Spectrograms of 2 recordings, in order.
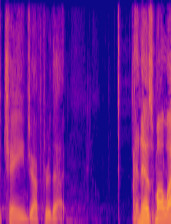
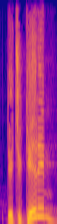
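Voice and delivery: loud, higher mock demand; retold dad's demand; 4 semitones higher, 10 dB louder than usual. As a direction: bellow it like the retold father. Dad questions returning son.

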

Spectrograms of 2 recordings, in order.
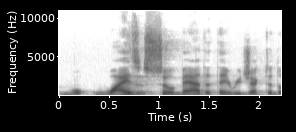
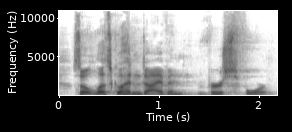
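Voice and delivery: ordinary talk

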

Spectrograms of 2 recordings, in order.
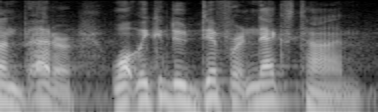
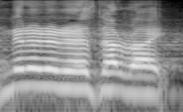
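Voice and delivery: Jesus correcting; 9 semitones higher, 12 dB louder than usual. Retold or imitated. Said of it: "Jesus is like".

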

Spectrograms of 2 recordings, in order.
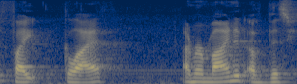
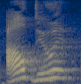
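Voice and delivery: put-on quick, high, louder vow from the kid; eager kid; 7 semitones higher, 6 dB louder than usual. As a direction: blurt it out like an eager boy. Kid volunteers, quoted.

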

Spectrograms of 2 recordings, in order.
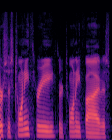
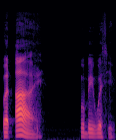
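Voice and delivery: solemn quote; 5 semitones lower than usual. Retold or imitated. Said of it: "It's a great response".

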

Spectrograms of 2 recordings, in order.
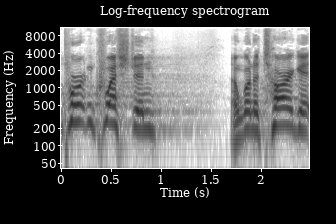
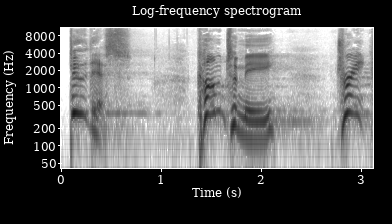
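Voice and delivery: commanding, with drink pitched up and pushed out; firm command; 4 semitones higher, slower than usual. Shown as a demonstration. Pastor showing the congregation the original Greek imperative, firmly commanding. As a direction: give an order, not an invitation. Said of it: "it's crystal clear in the original".

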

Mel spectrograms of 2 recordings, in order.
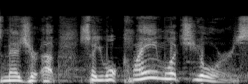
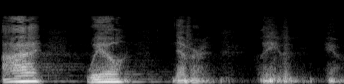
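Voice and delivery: God's reassurance; 8 semitones lower than usual. Acted. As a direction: spell out the promise with pauses, sinking away. God's reply to worst confession.

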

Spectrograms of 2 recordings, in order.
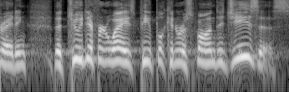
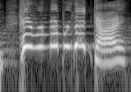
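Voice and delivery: much higher, airy mock voice of Jesus chatting to the Father. Preacher mocks Jesus asking God the Father, much higher, offhand. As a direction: play it as a light, offhand joke, voice pitched way up. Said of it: "like Jesus is going".

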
